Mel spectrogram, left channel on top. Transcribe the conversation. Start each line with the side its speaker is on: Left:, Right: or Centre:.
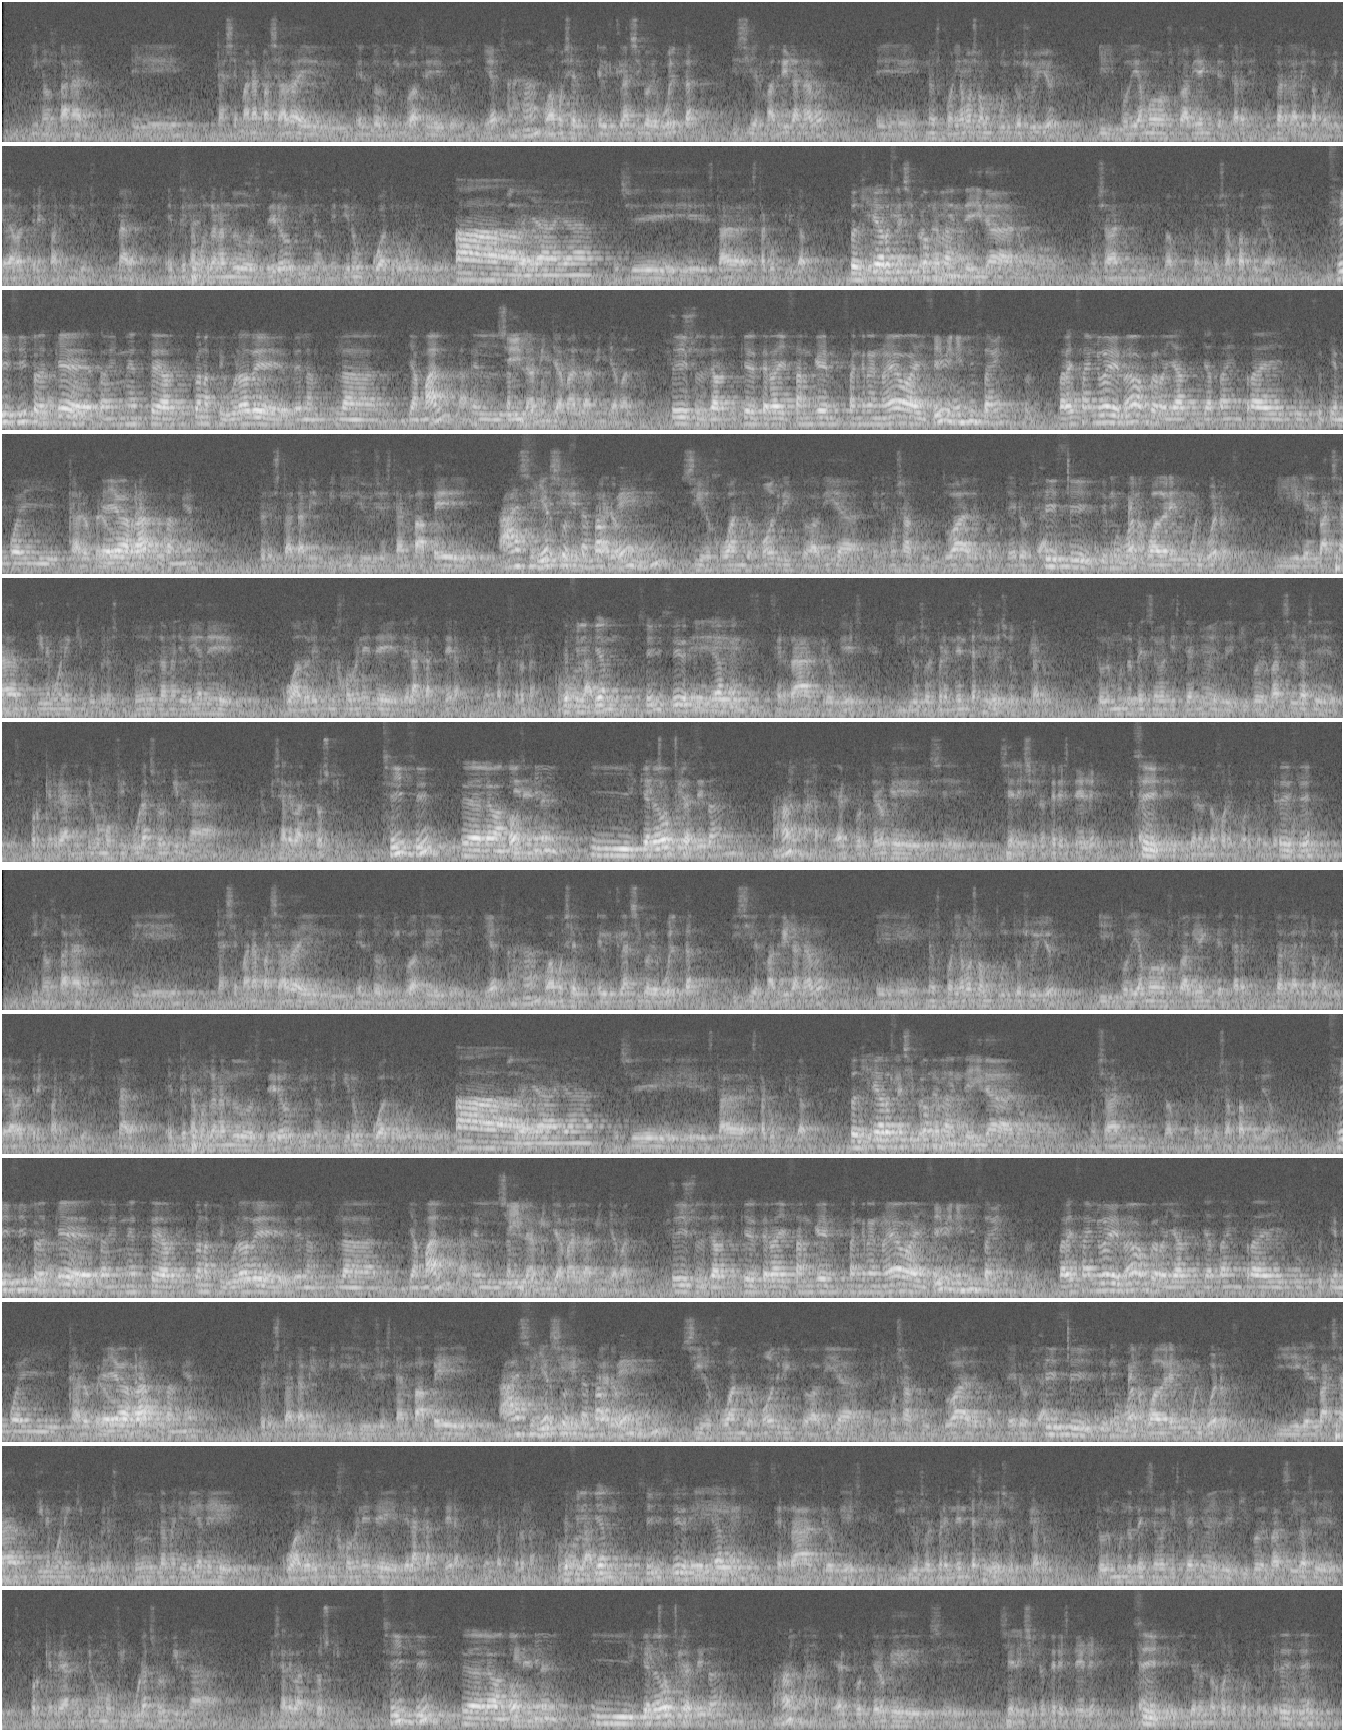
Centre: y nos ganaron. Eh, la semana pasada, el, el domingo, hace dos días,
Left: ajá,
Centre: jugamos el, el clásico de vuelta y si el Madrid ganaba, eh, nos poníamos a un punto suyo y podíamos todavía intentar disputar la liga porque quedaban tres partidos. Nada, empezamos
Left: sí,
Centre: ganando dos cero y nos metieron cuatro goles luego.
Left: ah,
Centre: O sea,
Left: ya, ya,
Centre: ese está, está complicado.
Left: pues
Centre: Y
Left: es que
Centre: el
Left: ahora
Centre: clásico
Left: sí que con
Centre: también
Left: la,
Centre: de ida no, nos han, vamos, también nos han vapuleado.
Left: Sí, sí, pero
Centre: Es una
Left: es que
Centre: locura.
Left: también este, ahora sí que con la figura de, de la, la Yamal,
Centre: La,
Left: el Lamine
Centre: sí, Lamine
Left: Yamal,
Centre: Yamal, Lamine Yamal. Pues
Left: sí, pues ahora sí que trae sangre, sangre nueva y sí, Vinicius también pues trae sangre nueva, pero ya, ya también trae su, su tiempo ahí,
Centre: Claro, pero
Left: ya lleva
Centre: hombre,
Left: rato
Centre: pe-
Left: también.
Centre: pero, está también Vinicius, está Mbappé,
Left: Ah,
Centre: sigue,
Left: es cierto,
Centre: sigue-
Left: está Mbappé,
Centre: claro,
Left: ¿eh?
Centre: sigue jugando Modric todavía, tenemos a Courtois de portero, o sea,
Left: Sí, sí, sí,
Centre: te-
Left: muy buenos.
Centre: hay jugadores muy buenos y el Barça tiene buen equipo, pero son todos la mayoría de jugadores muy jóvenes de, de la cantera del Barcelona, como
Left: Definitivamente,
Centre: Lamine,
Left: sí, sí, definitivamente.
Centre: eh, el F- Ferran creo que es, y lo sorprendente ha sido eso, que claro, todo el mundo pensaba que este año el equipo del Barça iba a ser, pues, porque realmente como figura solo tienen a, creo que es a Lewandowski.
Left: Sí, sí, o sea, Lewandowski
Centre: No tienen,
Left: y
Centre: y de
Left: creo
Centre: hecho, fíjate,
Left: que está, ajá,
Centre: a- a- al portero que se, se lesionó Ter Stegen, que
Left: sí,
Centre: también es de los mejores porteros del
Left: sí,
Centre: mundo,
Left: sí.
